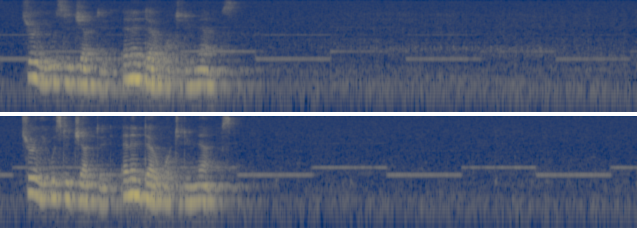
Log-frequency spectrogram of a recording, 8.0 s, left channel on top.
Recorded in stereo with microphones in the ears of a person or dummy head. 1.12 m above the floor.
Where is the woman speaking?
70° right (ahead or behind), 0.8 m.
